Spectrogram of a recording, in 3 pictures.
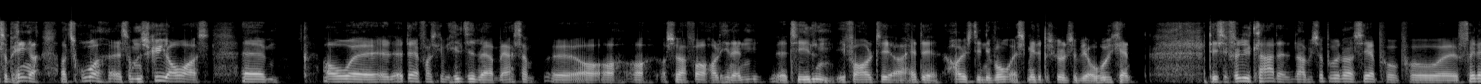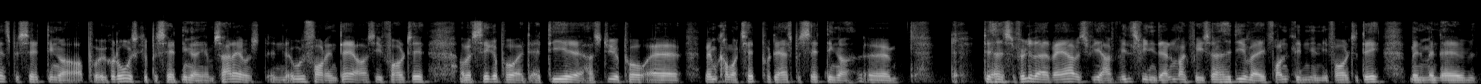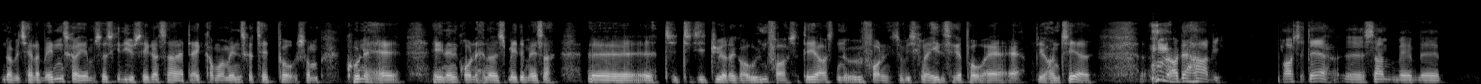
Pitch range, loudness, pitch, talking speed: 105-120 Hz, -26 LUFS, 115 Hz, 240 wpm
